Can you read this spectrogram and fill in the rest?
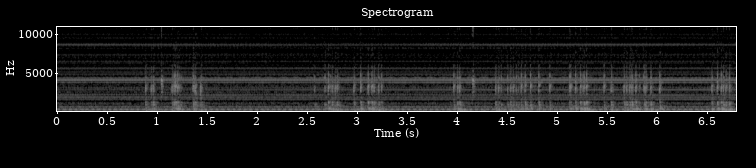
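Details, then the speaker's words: Amiga 2000 with GVP A2000-040 accelerator, copying files to floppy disk; clusters of light, fast ticks over a steady electrical hum from the right side, possibly the hard drive, source not confirmed. "can you hear that funny ticking yeah right side"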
